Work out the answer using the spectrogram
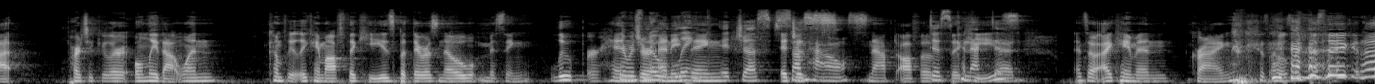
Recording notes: Live from Nashville. We had a live show at Zanies Comedy Night Club!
